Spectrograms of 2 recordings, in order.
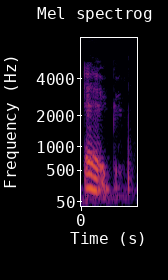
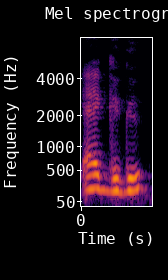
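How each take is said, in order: First: The g sound is pronounced once. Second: The g sound is pronounced twice. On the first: The speaker calls it right. "So we just say egg" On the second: The speaker calls it wrong. "you don't say egg. That's silly"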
